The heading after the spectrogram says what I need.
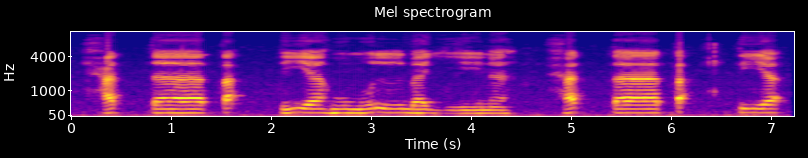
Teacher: berarti kan dia stop tidak bisa mengalirkan suara sama sekali makanya ketika kita membaca huruf hamzah sukun suaranya terhenti saat itu juga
